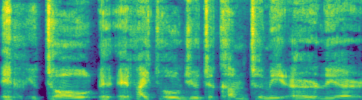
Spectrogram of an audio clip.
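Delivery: rough, raspy, rasping voice. Explaining a line, imitating how the man who says it rasps. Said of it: "kind of his voice is like that".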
